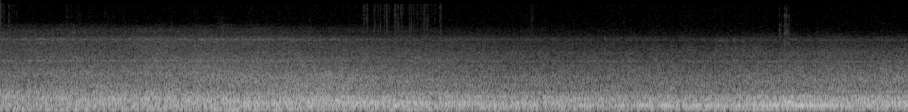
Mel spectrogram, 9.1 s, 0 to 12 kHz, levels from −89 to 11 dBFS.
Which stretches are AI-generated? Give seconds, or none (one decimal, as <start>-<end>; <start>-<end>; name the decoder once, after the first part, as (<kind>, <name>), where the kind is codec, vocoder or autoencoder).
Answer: 0.0-0.4 (vocoder, Vocos); 0.9-8.6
